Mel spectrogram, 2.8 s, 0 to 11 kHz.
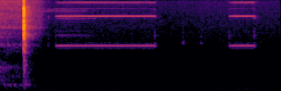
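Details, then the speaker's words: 24 V inverter fed from a bench power supply (max 30 V, 3 A) set to 21 V: after a click, a thin high beep for about a second then again, error lamp blinking; input voltage too low, stable at 22 V; low input voltage error beep. "Тут вот лампочка, ошибка. Вот видите, моргает. Маловато ему это напряжение."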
